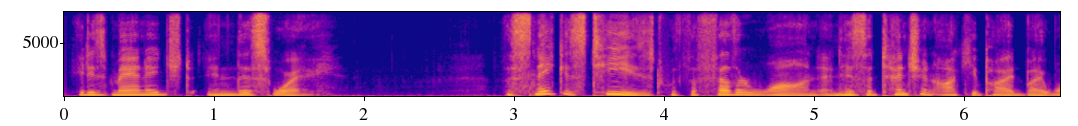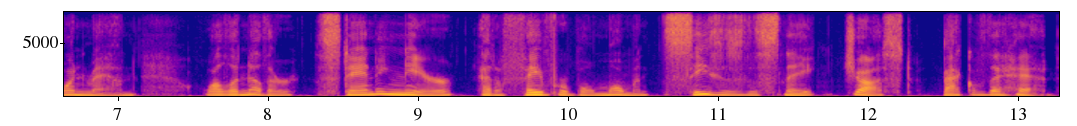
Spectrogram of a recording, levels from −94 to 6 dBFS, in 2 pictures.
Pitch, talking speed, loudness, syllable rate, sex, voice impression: 170 Hz, 165 wpm, -19 LUFS, 5.1 syllables/s, male, very masculine, slightly middle-aged, slightly thick, tensed, powerful, bright, slightly soft, clear, fluent, slightly raspy, cool, very intellectual, refreshing, sincere, calm, slightly mature, slightly friendly, reassuring, unique, slightly elegant, slightly wild, sweet, lively, kind, slightly sharp, modest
